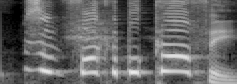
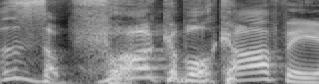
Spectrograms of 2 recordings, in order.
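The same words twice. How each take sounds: First: The phrase is said without any growl. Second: The phrase is said with a low growl.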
